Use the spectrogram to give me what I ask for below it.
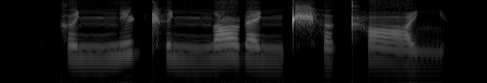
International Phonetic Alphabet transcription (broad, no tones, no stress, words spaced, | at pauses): kʌɲn̪i ʈʰəɲn̪ɑ ɽæɲt͡ʃʰʌkʰɑʎ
